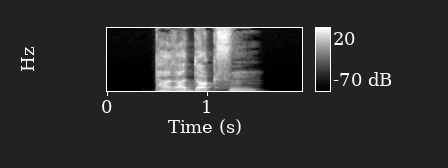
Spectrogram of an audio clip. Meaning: dative plural of Paradox
- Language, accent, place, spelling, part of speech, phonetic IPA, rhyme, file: German, Germany, Berlin, Paradoxen, noun, [paʁaˈdɔksn̩], -ɔksn̩, De-Paradoxen.ogg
